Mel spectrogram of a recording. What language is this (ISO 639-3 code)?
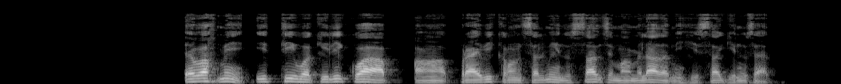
trw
